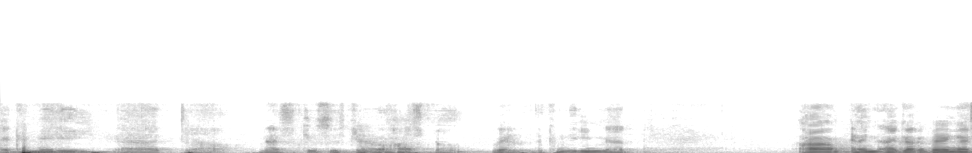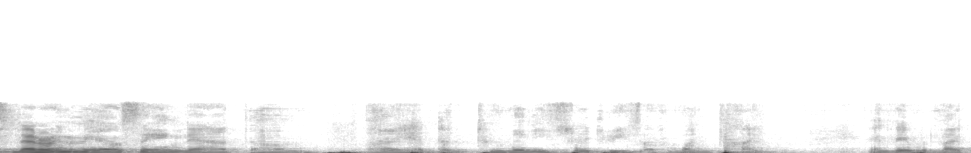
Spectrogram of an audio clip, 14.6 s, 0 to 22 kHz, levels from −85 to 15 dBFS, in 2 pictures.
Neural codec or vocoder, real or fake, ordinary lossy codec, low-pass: codec, 44.1 kHz, 3.4 kbps, Pupu-Codec; fake; AAC, 48 kbps; 7.2 kHz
